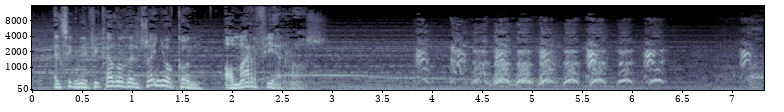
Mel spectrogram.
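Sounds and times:
speech: 0.2 - 3.0
rabid dog barking: 3.8 - 6.4, 7.1 - 7.3.

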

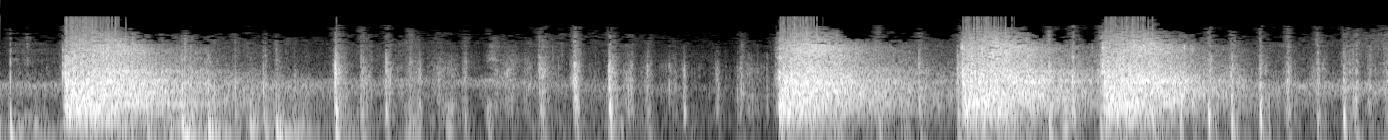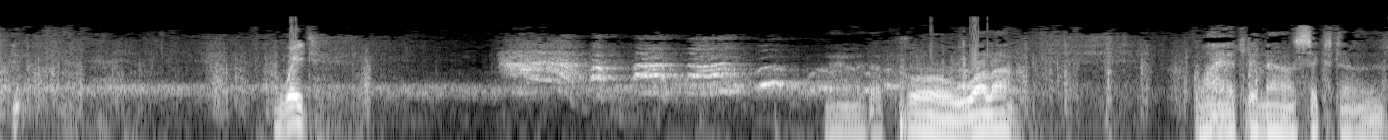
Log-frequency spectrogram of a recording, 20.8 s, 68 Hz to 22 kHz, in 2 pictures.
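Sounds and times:
loud gunshots with long rumbling tails: 0.4 - 2.1, 5.8 - 9.6
lighter gunshot cracks and pops: 0.5 - 1.4, 5.8 - 9.4
speech: 12.6 - 12.9, 19.8 - 20.8
laughter: 14.4 - 17.6.

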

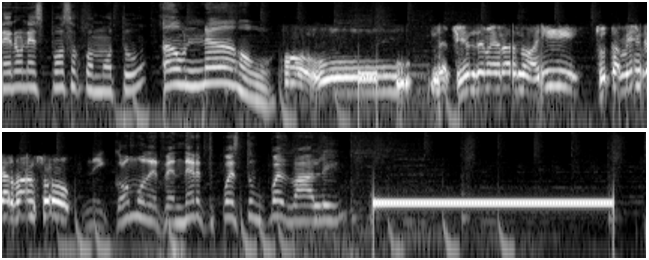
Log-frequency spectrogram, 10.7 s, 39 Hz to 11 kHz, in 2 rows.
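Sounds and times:
speech: 0.0 - 8.6
telephone tone on a call being dialed: 8.4 - 10.6.

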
